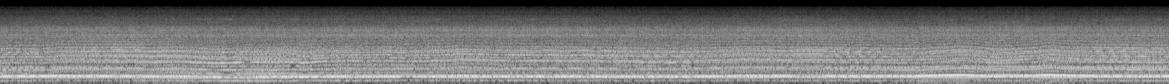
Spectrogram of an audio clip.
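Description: Y6 250 mm mini hexacopter's motors and propellers whining in flight. Several close tones drift apart and back together as the throttle changes, with the clearest wobbles about two to three seconds in and near the end.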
